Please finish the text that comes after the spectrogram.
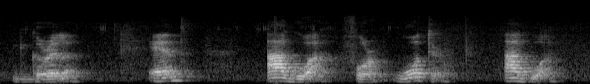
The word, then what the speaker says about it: agua: And agua for water, agua. Here, the U is not mute, right? We do pronounce the U, agua.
